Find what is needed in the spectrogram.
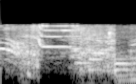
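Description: A man's voice, then a single sustained high note from an amplified electric guitar, struck sharply and held for about a second, followed by a few low bass notes near the end as the band sets up to play.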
